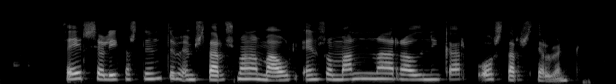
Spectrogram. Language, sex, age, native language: Icelandic, female, 20-29, Icelandic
